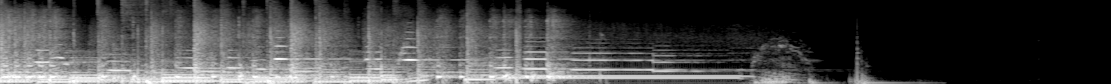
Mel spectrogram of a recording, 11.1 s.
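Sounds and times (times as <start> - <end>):
free jazz: 0.0 - 8.2.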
